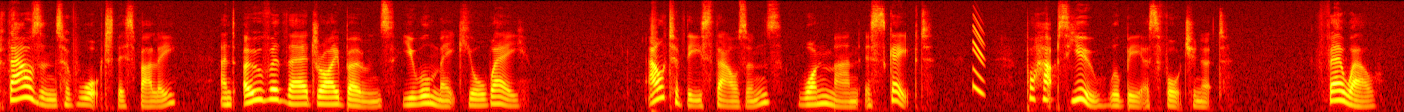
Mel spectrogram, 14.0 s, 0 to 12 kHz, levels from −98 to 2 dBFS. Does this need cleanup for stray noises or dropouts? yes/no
yes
